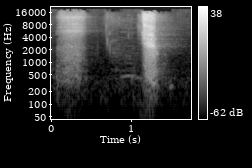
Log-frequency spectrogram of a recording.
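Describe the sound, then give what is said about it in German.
A voice imitates spitting on the ground: a hissing, breathy burst, a short pause, then a sharper, louder spitting blast, with no talking. “Jesus, lesen wir dann, macht einen, spuckt auf die Erde, rührt einen Brei an”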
